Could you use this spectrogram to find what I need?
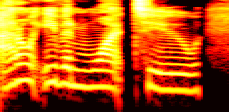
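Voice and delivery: ordinary talk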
